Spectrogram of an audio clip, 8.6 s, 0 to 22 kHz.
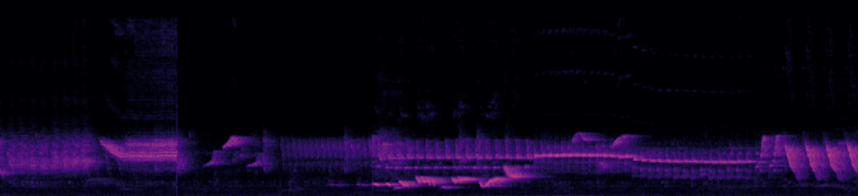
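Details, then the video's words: Caged magpie-robin, hand-raised from a fledgling, sings a fluent song full of mimicked phrases: high whistled sweeps and buzzy trills, a short quieter gap midway, then a dense run of rising and falling notes with rapid chatter at the end. "Burung murai rawatan dari trotol hasilnya lebih maksimal isian faseh2"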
